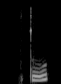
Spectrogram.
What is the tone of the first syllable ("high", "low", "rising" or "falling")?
rising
